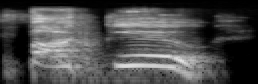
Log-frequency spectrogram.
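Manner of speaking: full-on furious yell, shrill, very high, loud. Voicing a character hit in battle: full-on rage. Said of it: "in full-on rage, goes".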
